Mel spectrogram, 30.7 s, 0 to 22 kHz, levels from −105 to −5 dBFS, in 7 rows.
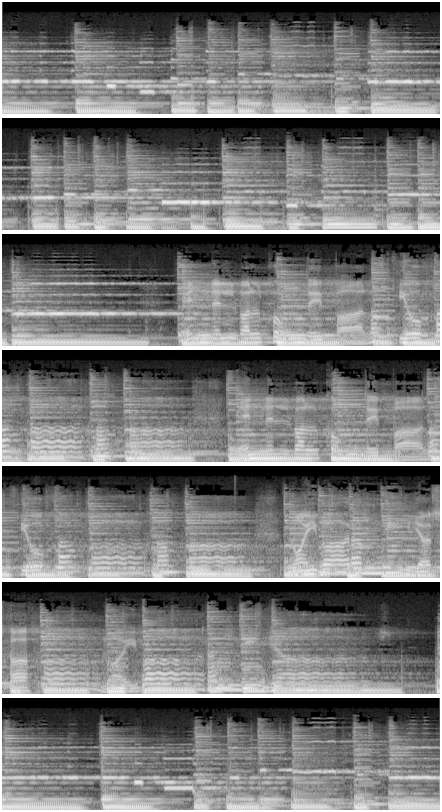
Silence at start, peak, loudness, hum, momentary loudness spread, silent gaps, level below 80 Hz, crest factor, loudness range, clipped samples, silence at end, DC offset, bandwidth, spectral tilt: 0 s; -2 dBFS; -18 LUFS; none; 6 LU; none; -28 dBFS; 16 dB; 2 LU; under 0.1%; 0 s; 0.1%; 11 kHz; -6 dB/octave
